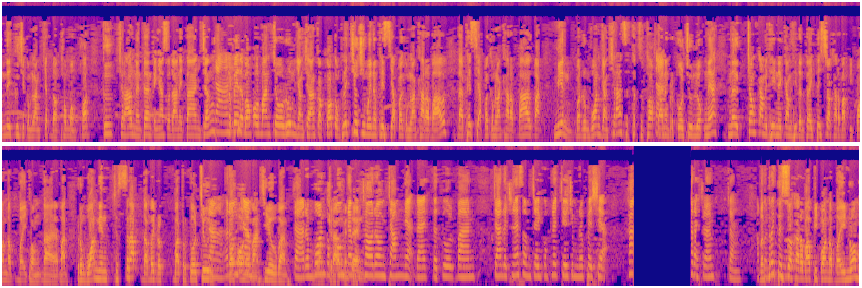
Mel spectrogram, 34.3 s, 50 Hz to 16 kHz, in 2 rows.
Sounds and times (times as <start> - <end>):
Speech: 0.0 - 26.5.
